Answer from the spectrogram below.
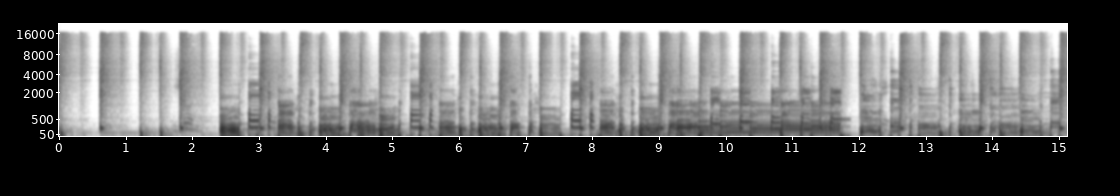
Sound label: slap passif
